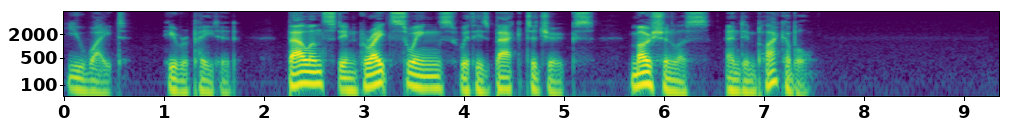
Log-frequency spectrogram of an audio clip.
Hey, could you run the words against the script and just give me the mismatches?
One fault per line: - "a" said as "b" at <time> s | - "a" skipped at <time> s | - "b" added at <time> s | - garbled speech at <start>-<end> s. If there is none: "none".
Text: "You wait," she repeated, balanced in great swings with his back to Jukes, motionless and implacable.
- "she" said as "he" at 1.0 s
